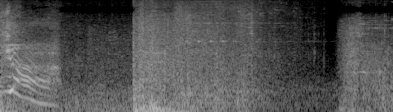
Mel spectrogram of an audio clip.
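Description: A bright magical whoosh sounds on landing.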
